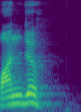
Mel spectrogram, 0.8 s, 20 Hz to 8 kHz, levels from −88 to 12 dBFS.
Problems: none marked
